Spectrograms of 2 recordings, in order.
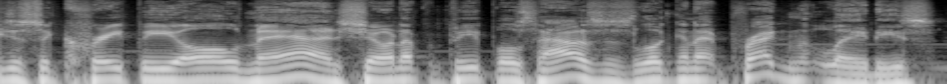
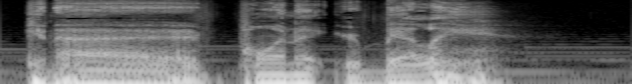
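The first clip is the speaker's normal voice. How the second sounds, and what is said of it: Creepy put-on Southern accent. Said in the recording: “the southern accent that I put on it ... it's the creepy accent ... It's southern creepy.”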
